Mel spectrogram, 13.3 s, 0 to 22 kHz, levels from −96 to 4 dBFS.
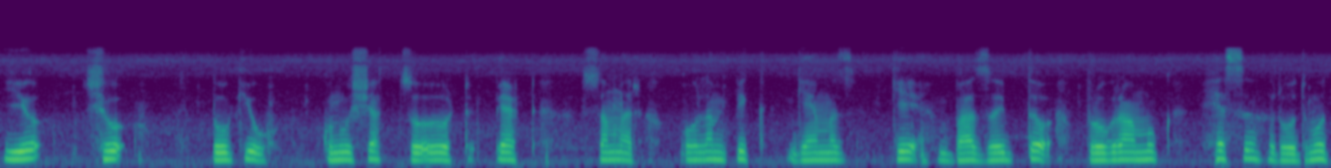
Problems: constant background noise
